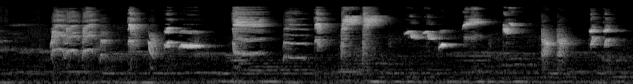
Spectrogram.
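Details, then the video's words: Orange-headed thrush held as a house bird pours out dense, harsh and squeaky song phrases mixed with higher whistles, notes following each other rapidly with little pause; faint low background noise. "Burung Penunggu Rumah Anti Stress!! Anis Kembang"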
